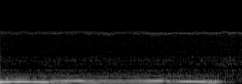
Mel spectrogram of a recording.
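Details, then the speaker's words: Zenith Trans-Oceanic Royal D7000Y radio during AM IF alignment, BFO slug adjustment: low wavering tone drifts in pitch then fades; BFO slightly off zero beat, beat note audible as slug shifts. "There we go, that's zero beat. If I go further, it starts picking up again. So I need to make sure I leave it where it's totally silent. As I take it out, it shifts a little"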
